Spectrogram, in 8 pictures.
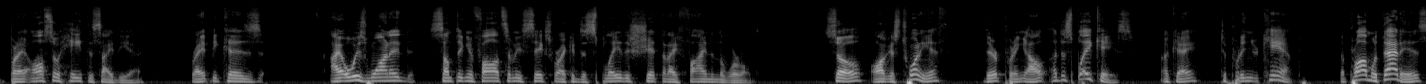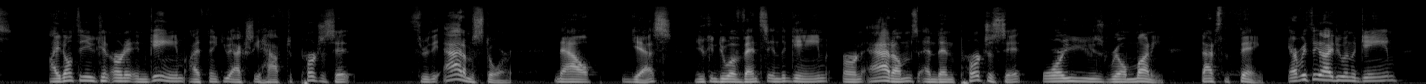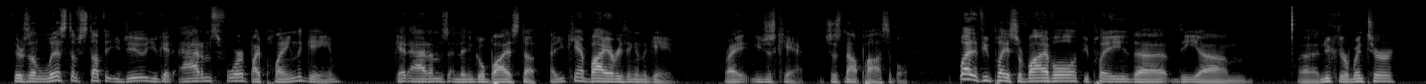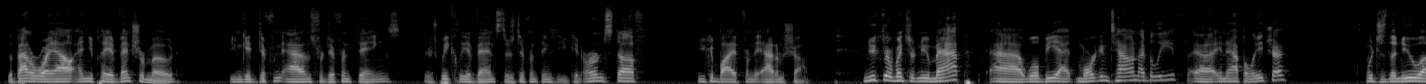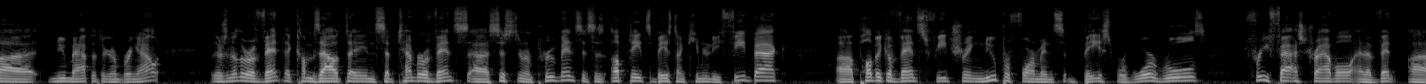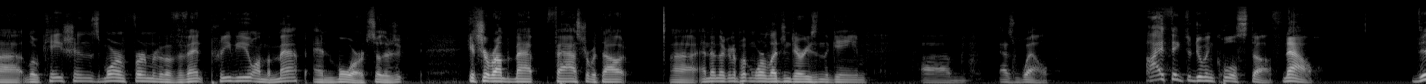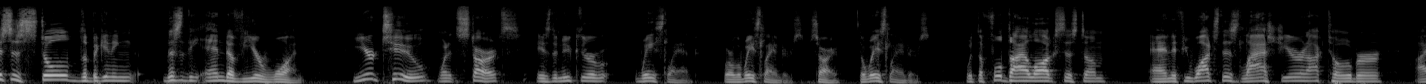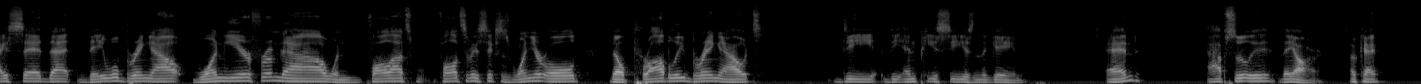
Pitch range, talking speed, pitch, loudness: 110-150 Hz, 190 wpm, 130 Hz, -32 LUFS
